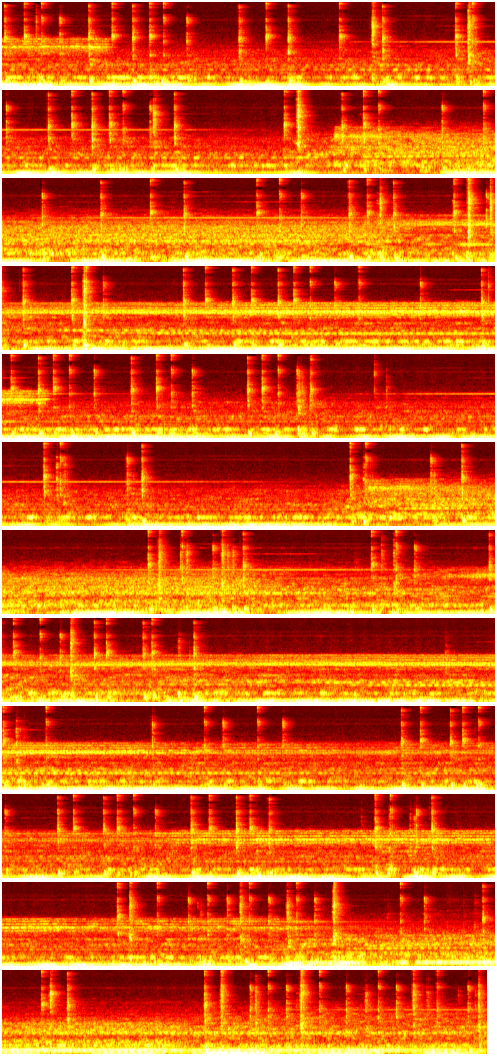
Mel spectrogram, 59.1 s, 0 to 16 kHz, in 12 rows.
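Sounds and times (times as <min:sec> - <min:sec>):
computer mouse clicks: 0:00.0 - 0:06.9, 0:07.7 - 0:23.7, 0:25.0 - 0:26.2, 0:28.1 - 0:29.4, 0:31.0 - 0:32.3, 0:33.1 - 0:36.7, 0:38.9 - 0:40.2, 0:40.8 - 0:42.5, 0:43.4 - 0:47.2, 0:48.0 - 0:48.9, 0:50.4 - 0:55.1, 0:56.2 - 0:59.0
steady low hum: 0:00.0 - 0:59.0
keyboard key presses: 0:31.0 - 0:32.2, 0:56.2 - 0:59.0.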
